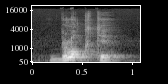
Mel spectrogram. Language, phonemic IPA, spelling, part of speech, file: Dutch, /ˈblɔktə/, blokte, verb, Nl-blokte.ogg
- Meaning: inflection of blokken: 1. singular past indicative 2. singular past subjunctive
